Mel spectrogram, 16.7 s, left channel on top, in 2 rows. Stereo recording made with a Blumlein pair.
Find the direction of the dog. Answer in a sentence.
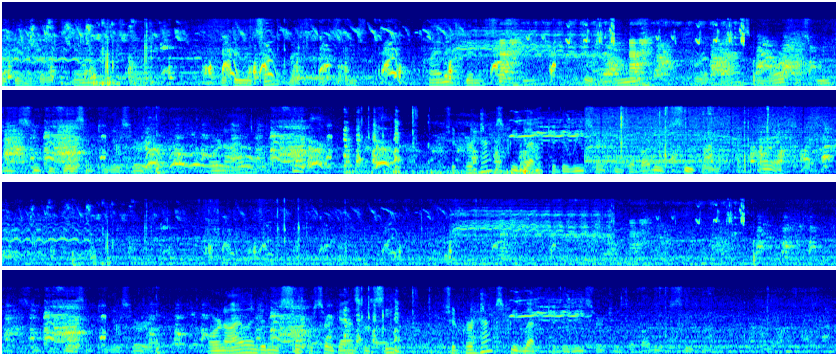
You can hear the dog on the left.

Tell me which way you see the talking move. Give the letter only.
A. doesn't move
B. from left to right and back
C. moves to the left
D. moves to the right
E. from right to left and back
B.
